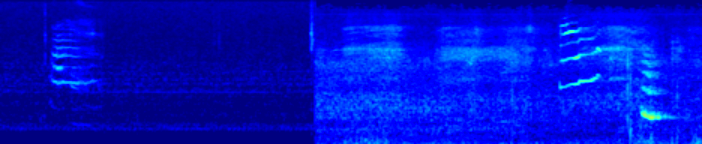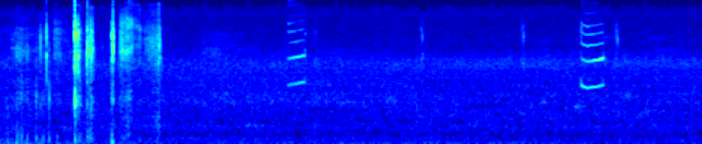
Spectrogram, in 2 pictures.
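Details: Three-week-old kittens calling for their mother's attention: a few short, high, thin meows scattered across the recording, with several sharp clicks and steady background hiss.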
